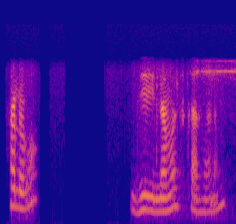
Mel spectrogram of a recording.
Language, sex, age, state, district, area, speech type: Hindi, female, 30-45, Madhya Pradesh, Katni, urban, conversation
